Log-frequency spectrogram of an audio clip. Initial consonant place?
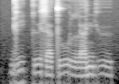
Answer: retroflex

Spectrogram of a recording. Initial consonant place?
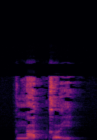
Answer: velar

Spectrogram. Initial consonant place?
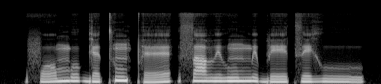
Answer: labial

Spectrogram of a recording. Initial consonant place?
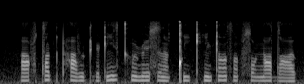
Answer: labial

